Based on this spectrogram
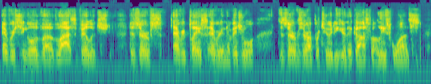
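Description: Talking at a very fast pace, a man with a Southern US accent has a fairly low pitch and a bright, sharp tone. His intonation is monotone and flat, and the sound is dry and close with no echo. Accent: Southern US (Oklahoma). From Oklahoma. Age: 40s. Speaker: missionary. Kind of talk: interview. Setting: radio interview.

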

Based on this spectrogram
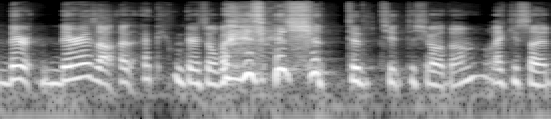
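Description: A woman with a normal speaking voice and fairly high pitch talks at a moderate pace. Her intonation is lively, and her loudness swings widely. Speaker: podcast co-host. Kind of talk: casual chat.

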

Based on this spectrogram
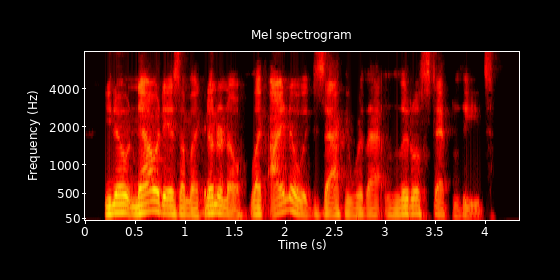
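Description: Using an ordinary speaking voice, a man speaks at a fairly quick pace with a medium pitch and lively intonation against a quiet background. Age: 30s. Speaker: podcast host. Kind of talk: casual chat.

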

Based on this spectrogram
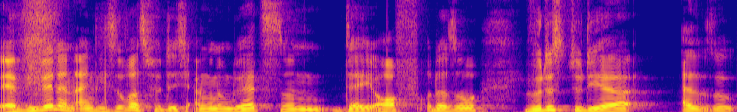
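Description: A man talks at a fairly quick pace in an ordinary speaking voice. His pitch sits fairly high. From Germany, Worms. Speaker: podcast co-host. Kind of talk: casual chat.

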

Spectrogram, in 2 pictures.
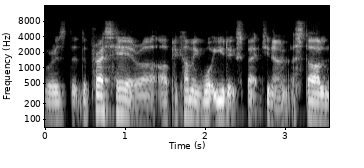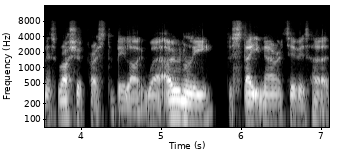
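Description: Speaking at a fairly quick pace, a man with an English accent talks at medium pitch. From England. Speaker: filmmaker. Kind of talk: casual chat.

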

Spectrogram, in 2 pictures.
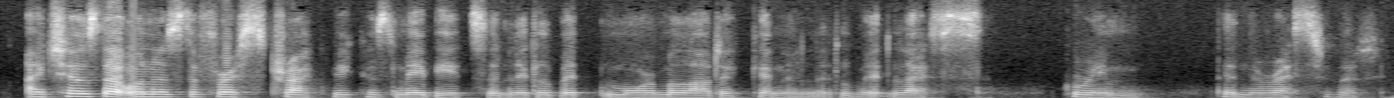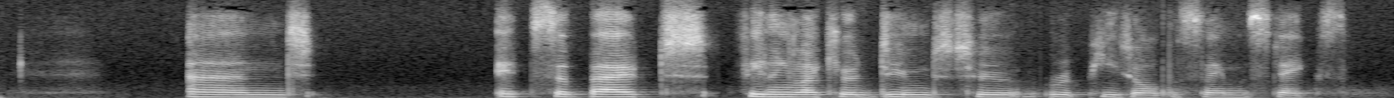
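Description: A woman with an Irish accent, dark and mellow in tone, fairly low in pitch, monotone and flat, at a moderate pace. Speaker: musician. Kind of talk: recorded song introduction.

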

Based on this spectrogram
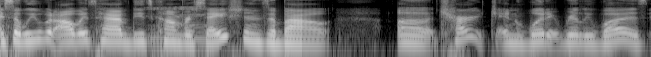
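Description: On a very clean recording with a silent background, a woman with an American accent speaks in a plain, everyday voice at a fairly quick pace, with ordinary pitch variation. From Texas. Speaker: podcaster. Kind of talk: casual chat.

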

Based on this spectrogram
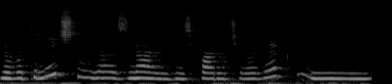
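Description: Her pitch is high. She keeps her intonation fairly even. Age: 20s. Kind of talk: interview.

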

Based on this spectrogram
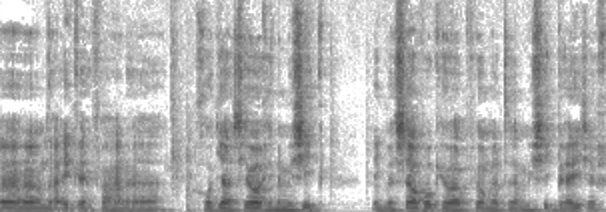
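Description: The man's voice sits at a medium pitch and stays monotone and flat. Room echo is audible around him. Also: fairly slow pace. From Buitenpost, Friesland, Netherlands. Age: young. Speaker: church member. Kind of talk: casual chat. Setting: at home.

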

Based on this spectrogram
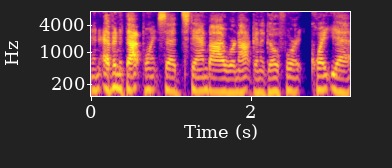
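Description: A man at a medium pitch with a fairly quick pace, on a very clean recording with a silent background. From Vermont, Burlington. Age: 20s. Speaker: backcountry skier, art installer. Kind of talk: interview testimony. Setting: radio studio.

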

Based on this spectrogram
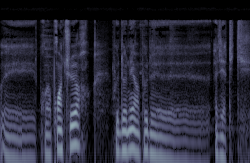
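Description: The speaker has a Japanese accent and a dark, mellow tone, with ordinary pitch variation. The pace is very slow, and the background is quiet. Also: man. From Japan, Sapporo. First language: Japanese (speaking French). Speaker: chef. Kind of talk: interview. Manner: halting.

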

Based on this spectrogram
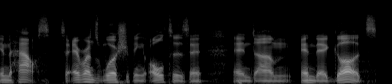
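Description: A man with an Australian accent and a very deep, low pitch speaks fairly quickly in a bright, sharp tone with ordinary pitch variation, on a very clean, dry, close recording with a silent background and no echo. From Australia, Brisbane. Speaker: pastor. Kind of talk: interview.

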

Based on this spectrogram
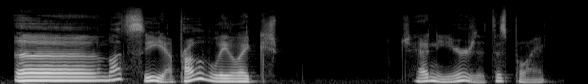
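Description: On a very clean recording with a silent background, a man with a high pitch and a dark, mellow tone speaks very slowly, with long, frequent pauses, lively intonation and big swings in loudness. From Vermont (Burlington). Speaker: music producer and music therapist. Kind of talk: casual interview. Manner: hesitant, many fillers.

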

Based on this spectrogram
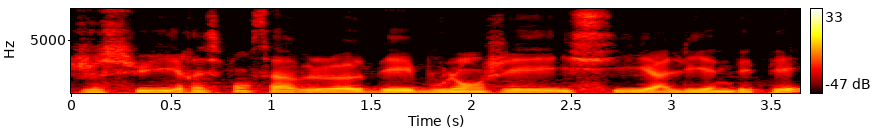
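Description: In a very clean recording with a silent background, a man speaks very slowly at medium pitch, his dark, mellow tone paired with fairly even intonation. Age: 50s. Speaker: baking instructor. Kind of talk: interview. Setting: bakery workshop.

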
